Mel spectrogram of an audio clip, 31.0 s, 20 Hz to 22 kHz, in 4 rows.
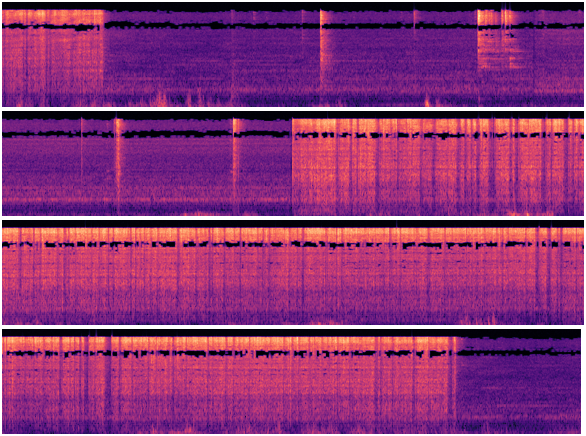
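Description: Stick-welding arc from a small portable inverter welder burning a 6013 rod at about 110 amps, crackling and sizzling. The crackle drops away about one and a half seconds in, leaving only a few sharp snaps. It resumes about twelve seconds in and runs steadily until it stops near the end.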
